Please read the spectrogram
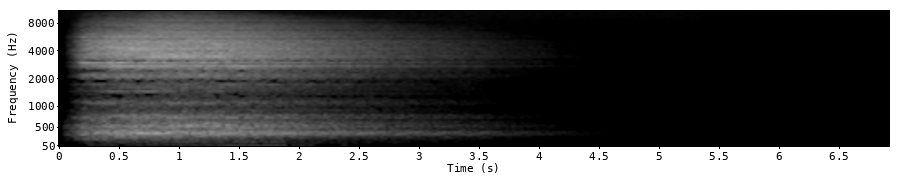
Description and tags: Orchestral Cymbals 2
Just made crashes sound more like an orchestral assembly with mixing crashes and reverb. Its all free enjoy.
FREE
assembly, Crash, Cymbal, Cymbals, Drumming, Drums, Orchestral, Theatrical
